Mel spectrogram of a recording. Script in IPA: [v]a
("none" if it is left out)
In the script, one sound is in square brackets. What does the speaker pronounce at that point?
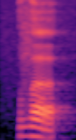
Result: v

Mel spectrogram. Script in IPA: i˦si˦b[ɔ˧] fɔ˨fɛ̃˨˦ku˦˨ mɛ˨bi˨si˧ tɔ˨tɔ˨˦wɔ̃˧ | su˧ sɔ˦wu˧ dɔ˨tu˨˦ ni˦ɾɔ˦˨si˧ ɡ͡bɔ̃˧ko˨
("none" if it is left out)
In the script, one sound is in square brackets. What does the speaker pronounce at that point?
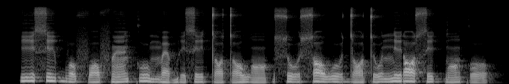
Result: o˧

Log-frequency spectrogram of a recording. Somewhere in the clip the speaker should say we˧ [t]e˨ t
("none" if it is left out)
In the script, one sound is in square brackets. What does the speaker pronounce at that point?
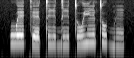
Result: k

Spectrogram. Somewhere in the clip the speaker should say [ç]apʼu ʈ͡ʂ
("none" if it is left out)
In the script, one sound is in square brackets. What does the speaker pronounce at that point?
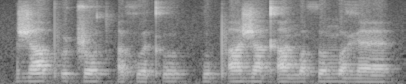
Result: ʒ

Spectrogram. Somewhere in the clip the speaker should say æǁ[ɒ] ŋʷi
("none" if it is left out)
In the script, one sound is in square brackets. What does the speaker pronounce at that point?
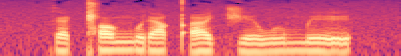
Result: ɒ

